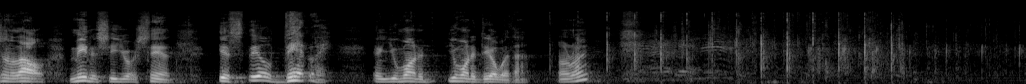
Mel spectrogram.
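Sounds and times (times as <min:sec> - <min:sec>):
speech: 0:00.0 - 0:06.4
scattered audience applause: 0:06.0 - 0:10.2.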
